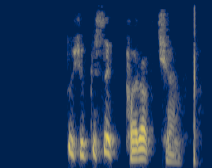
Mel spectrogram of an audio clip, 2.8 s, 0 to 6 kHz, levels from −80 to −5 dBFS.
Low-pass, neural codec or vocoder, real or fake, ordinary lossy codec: 5.4 kHz; none; real; MP3, 32 kbps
